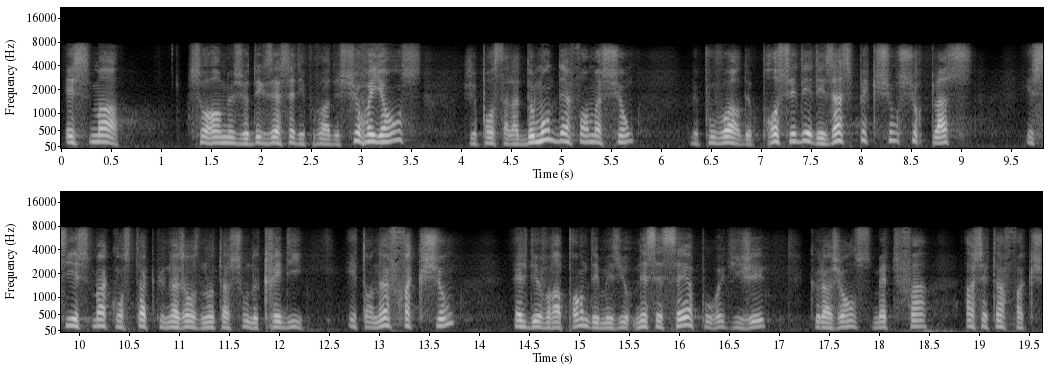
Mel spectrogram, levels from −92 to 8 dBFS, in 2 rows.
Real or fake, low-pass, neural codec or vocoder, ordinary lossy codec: fake; none; codec, 16 kHz, 0.9 kbps, LongCat-Audio-Codec; none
